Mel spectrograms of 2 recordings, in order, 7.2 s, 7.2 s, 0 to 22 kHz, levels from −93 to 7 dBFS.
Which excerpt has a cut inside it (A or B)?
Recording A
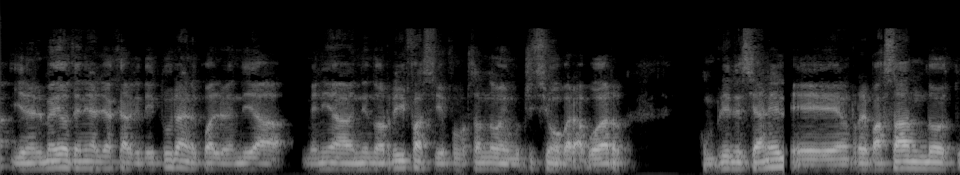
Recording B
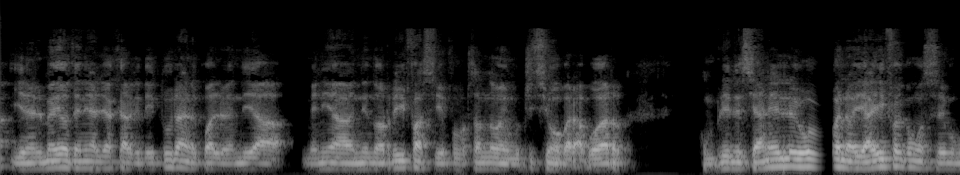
A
